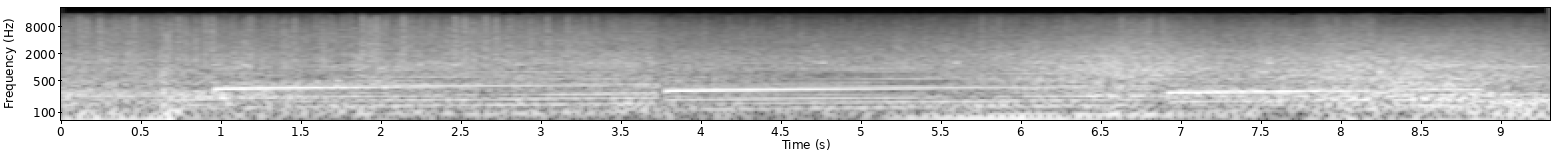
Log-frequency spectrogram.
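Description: A car engine revs and climbs in pitch as a car speeds away.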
